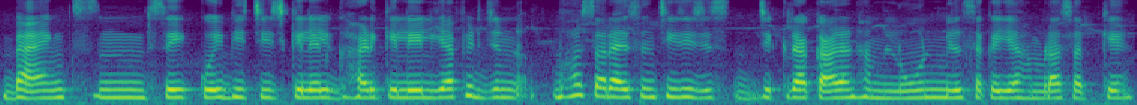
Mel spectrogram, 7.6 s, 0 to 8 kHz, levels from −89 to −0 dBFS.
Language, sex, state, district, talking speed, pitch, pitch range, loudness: Bajjika, female, Bihar, Vaishali, 235 wpm, 225 Hz, 215-230 Hz, -16 LUFS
